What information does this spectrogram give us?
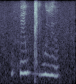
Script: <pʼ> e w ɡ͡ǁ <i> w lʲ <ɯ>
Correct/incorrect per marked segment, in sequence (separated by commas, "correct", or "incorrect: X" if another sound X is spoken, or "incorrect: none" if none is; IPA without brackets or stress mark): incorrect: f, correct, correct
